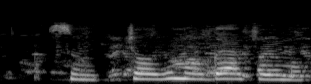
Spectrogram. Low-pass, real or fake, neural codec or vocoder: 7.2 kHz; real; none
